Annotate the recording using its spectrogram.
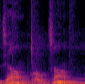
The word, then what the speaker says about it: Jean Valjean: Jean John. Ah, no, es Jean Valjean.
